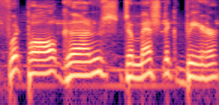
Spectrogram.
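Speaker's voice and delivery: loud, high fake American accent, drawn-out "guns". While playing a game, the speaker says a line in a fake American accent. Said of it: "Adam's luscious fake American voice".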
